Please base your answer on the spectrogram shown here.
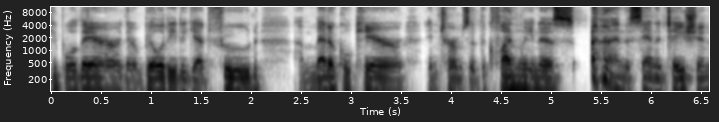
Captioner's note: clears throat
